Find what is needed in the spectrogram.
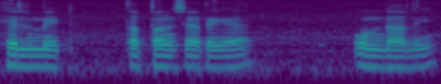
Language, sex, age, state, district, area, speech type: Telugu, male, 30-45, Telangana, Peddapalli, urban, spontaneous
